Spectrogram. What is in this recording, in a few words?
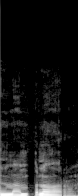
"mampnor", Biak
